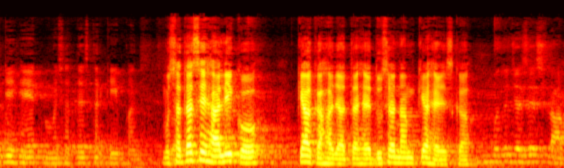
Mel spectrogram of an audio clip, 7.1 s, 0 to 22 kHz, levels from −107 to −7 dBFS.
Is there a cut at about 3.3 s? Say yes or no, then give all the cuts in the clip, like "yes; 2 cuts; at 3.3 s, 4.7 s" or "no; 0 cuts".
no; 1 cut; at 1.7 s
